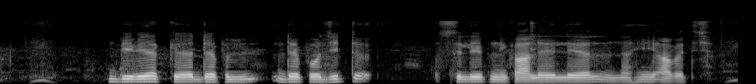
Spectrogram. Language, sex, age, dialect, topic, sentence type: Maithili, male, 18-24, Bajjika, banking, statement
